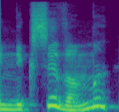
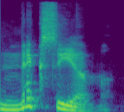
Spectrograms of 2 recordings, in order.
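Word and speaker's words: NXIVM: in courses offered by Nick sebum our sorry pronounced nexium okay nexium weird which it says are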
